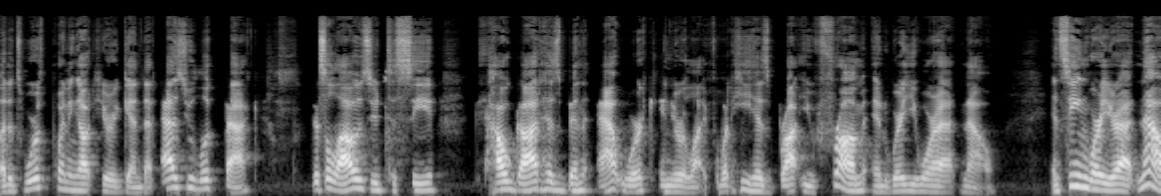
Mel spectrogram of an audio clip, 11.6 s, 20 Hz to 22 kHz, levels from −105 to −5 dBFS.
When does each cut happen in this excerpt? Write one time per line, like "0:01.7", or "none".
none

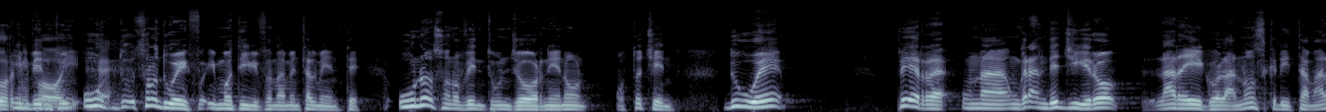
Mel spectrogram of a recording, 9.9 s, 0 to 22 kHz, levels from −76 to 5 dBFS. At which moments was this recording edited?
none

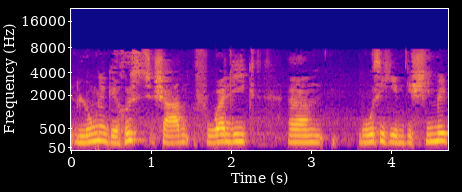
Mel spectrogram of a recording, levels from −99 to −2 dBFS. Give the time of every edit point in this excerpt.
0:03.6

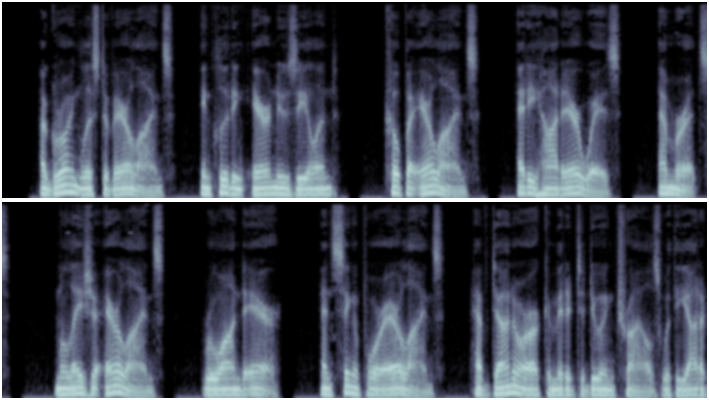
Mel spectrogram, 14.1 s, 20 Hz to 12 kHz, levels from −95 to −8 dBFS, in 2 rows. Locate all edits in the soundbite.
0:07.5

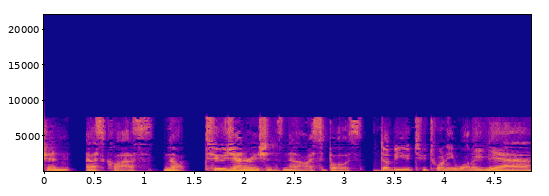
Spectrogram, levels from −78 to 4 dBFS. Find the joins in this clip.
none

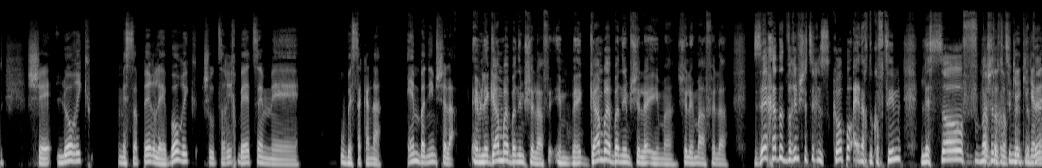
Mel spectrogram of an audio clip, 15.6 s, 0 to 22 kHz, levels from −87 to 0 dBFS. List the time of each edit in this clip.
0:06.0
0:12.8

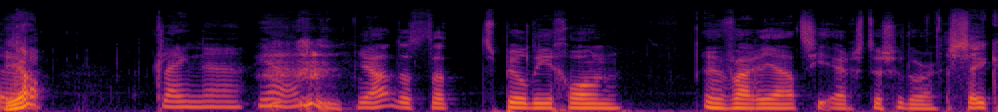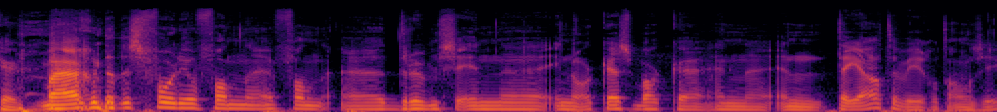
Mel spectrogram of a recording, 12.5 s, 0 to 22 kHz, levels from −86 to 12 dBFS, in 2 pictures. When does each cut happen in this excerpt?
none

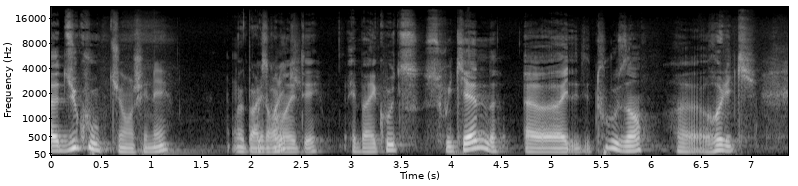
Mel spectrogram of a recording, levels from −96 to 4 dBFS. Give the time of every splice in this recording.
0:02.9
0:05.2

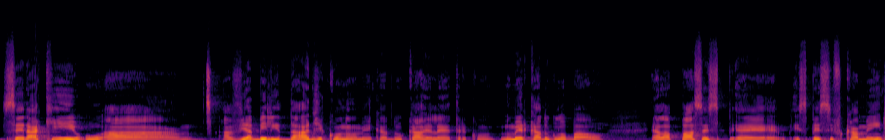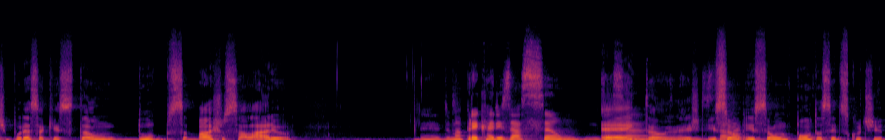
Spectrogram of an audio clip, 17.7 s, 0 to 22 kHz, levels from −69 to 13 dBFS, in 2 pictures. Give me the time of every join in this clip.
none

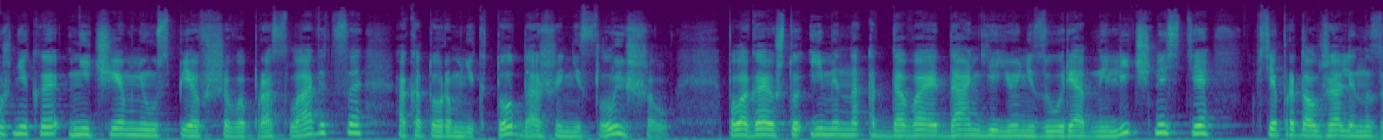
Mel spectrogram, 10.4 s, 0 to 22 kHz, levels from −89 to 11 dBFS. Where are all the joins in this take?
none

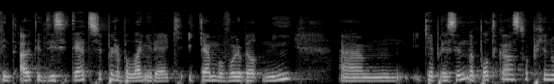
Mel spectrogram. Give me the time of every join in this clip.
none

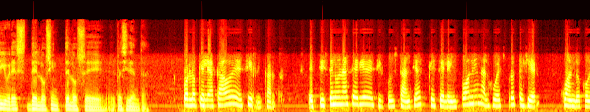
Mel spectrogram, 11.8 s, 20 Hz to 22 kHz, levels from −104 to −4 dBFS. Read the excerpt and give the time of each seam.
0:02.3

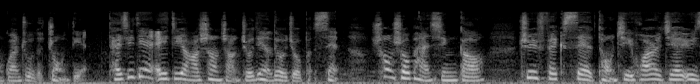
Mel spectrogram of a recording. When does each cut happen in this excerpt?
0:01.1
0:05.2

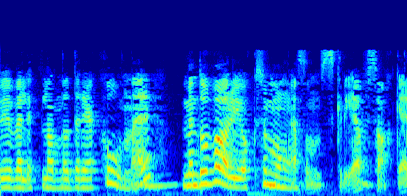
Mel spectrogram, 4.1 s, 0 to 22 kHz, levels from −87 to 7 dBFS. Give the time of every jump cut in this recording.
none

